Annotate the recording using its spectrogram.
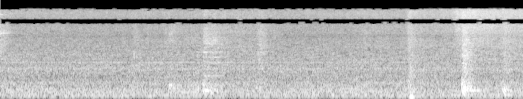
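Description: A wooden steamer lid knocks as it is lifted off.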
